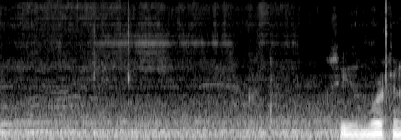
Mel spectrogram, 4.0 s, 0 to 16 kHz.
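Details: Honey bee colony on 21 February 2018, a thick fondant patty laid directly on top of the frames of the second super while bees place propolis at the join between supers; steady low droning hum throughout, a brief human voice near the end.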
